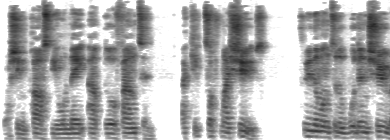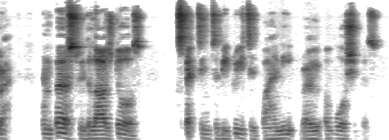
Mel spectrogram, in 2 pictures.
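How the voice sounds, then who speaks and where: A man in his forties, an author reading from his own book as measured literary narration in a living room. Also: fairly low pitch, fairly bright tone. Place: living room at home, seated in an armchair. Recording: slightly roomy indoor sound.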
